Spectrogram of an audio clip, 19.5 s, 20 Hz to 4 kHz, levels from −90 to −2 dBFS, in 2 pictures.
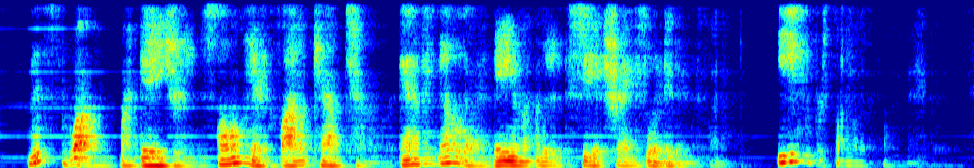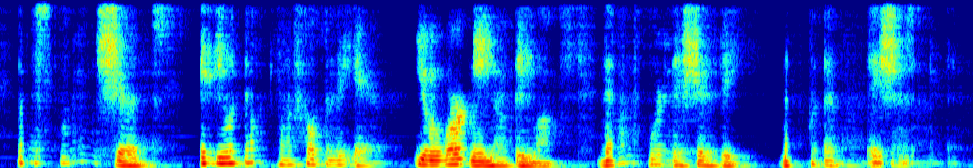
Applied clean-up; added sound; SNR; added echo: neural mask model DeepFilterNet 3.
